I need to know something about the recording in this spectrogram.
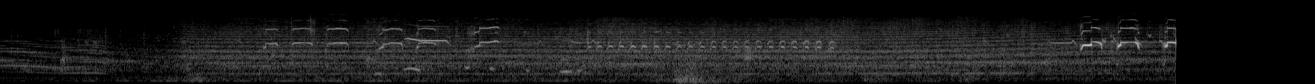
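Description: Birds calling over the flats, with short repeated chirps, a rapid trill in the middle and the loudest sharp calls near the end. Under them runs the steady whine of a small quadcopter drone flying overhead. The sound cuts off suddenly just before the end.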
